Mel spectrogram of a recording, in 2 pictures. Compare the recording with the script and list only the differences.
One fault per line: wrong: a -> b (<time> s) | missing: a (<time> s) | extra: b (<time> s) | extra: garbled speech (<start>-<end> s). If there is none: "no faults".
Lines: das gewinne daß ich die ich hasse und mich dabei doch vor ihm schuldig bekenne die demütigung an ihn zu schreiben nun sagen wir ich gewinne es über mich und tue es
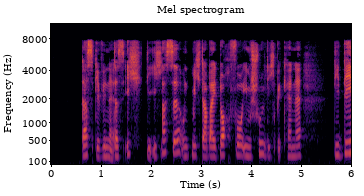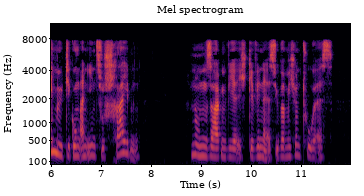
no faults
